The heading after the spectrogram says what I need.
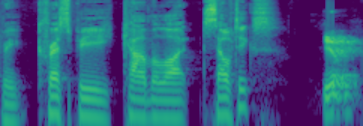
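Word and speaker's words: Crespi Carmelite: you led your now if I get the pronunciation wrong please correct me cresy carite Celtics yep crisby carite High School okay there you go you led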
